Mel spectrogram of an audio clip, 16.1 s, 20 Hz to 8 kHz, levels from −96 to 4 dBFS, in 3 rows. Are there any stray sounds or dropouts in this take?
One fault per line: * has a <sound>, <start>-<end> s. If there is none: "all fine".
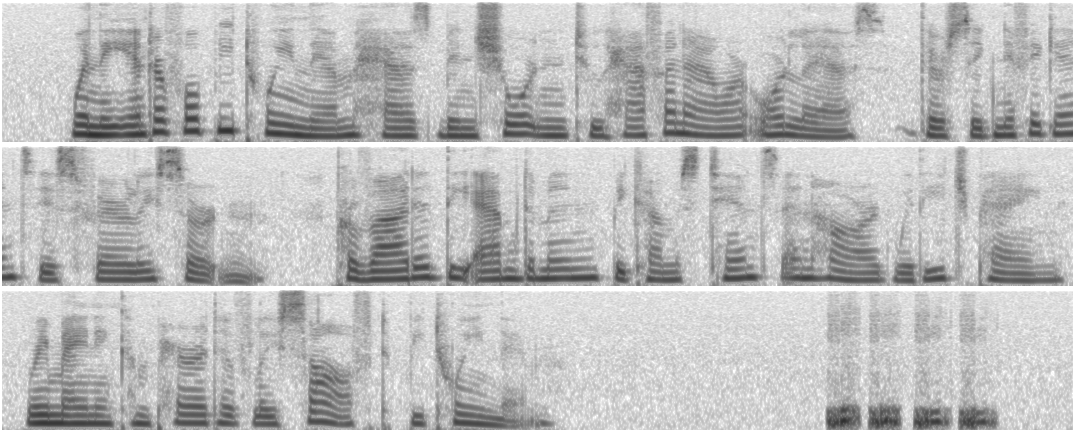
* has a laugh, 14.8-15.7 s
